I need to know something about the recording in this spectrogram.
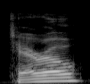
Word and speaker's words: tarot: Tarot, and say it without a silent T at the end.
